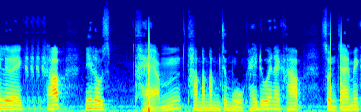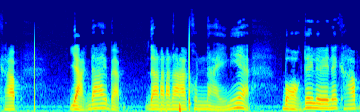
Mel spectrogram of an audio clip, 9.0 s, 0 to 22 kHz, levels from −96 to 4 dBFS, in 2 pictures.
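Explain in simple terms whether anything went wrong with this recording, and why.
The speech stutters at 0.34 to 0.55 s, 2.52 to 2.71 s and 6.51 to 6.65 s. These are repeated frames, where short chunks get played again and the clip grows longer.

Sharp clicks land on top of the speech at 1.86 s and 4.94 s, with double pops at 4.13 to 4.29 s and 6.76 to 6.90 s. This loud pop is likely from an electrical spike.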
